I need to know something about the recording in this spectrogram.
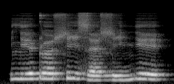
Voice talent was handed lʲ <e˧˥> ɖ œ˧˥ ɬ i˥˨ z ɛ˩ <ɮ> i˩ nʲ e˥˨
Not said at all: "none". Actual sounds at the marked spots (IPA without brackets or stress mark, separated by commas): e˧˥, ɮ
